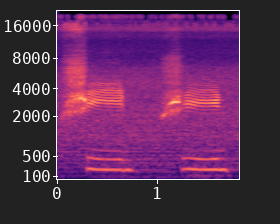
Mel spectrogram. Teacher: ادائیگی، جس حرف میں یہ صفت پائی جائے گی اس حرف کی ادائیگی کے وقت آواز منہ میں پھیل جائے گی، سارے منہ میں پھیل جاتی۔ شین، شین، تو یہ صرف شین میں پائی جاتی ہے۔ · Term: تفشی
